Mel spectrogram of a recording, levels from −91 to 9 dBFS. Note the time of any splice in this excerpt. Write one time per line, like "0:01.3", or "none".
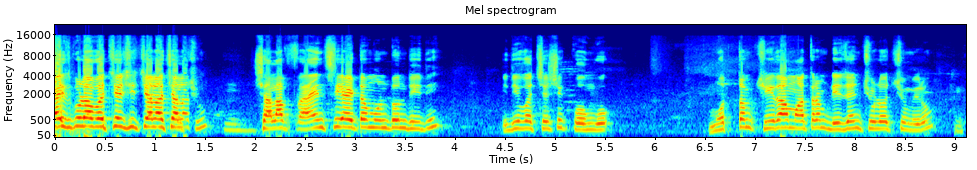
0:01.3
